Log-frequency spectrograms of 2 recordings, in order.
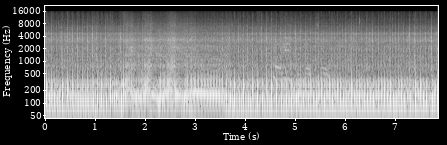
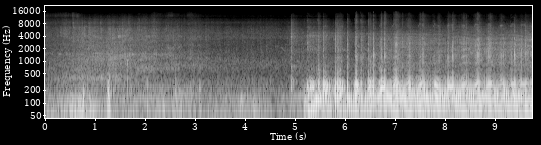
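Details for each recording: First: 2020 Honda CRF150R big-wheel single-cylinder four-stroke dirt bike, long sat, started from completely cold on choke; steady thump, picks up cleanly on short blip and settles back; still a little cold, better throttle response choke off; normal cold running. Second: 2020 Honda CRF150R big-wheel dirt bike, sat unused and wouldn't start, first firing after pop start on choke; quiet start then ragged, uneven running stuttering about four times a second; they suspect it needs a carb clean; lean low-end stumble.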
